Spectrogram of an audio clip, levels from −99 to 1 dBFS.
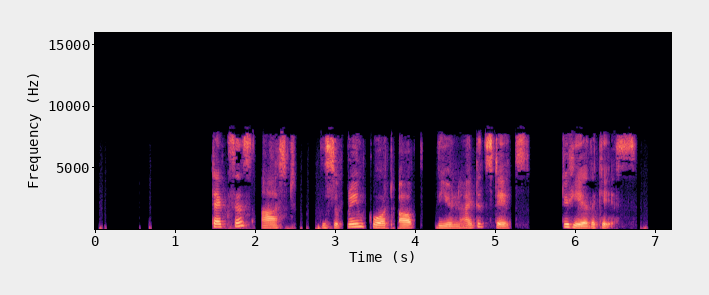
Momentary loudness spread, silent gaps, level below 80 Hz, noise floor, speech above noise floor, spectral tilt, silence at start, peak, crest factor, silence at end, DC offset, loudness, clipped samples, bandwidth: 13 LU; 2.01-2.07 s, 2.59-2.75 s, 3.10-3.15 s, 3.39-3.43 s, 4.10-4.24 s, 5.43-5.83 s; -52 dBFS; under -90 dBFS; over 71 dB; -4 dB/octave; 1.45 s; -2 dBFS; 20 dB; 0.35 s; under 0.1%; -20 LUFS; under 0.1%; 8.2 kHz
